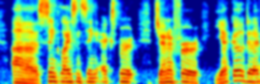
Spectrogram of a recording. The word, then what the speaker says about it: Yeko: have pr manager uh sync licensing expert jennifer yecco did i pronounce that right yes you got it right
